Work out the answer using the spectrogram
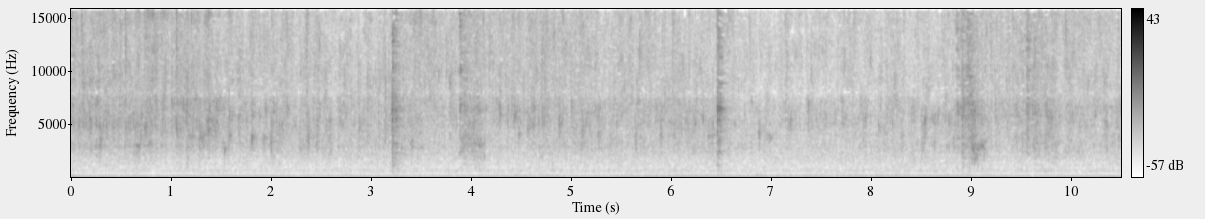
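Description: Sun-dried mango slices and dried red chillies faintly sizzling in oil in a steel kadai, frying on a low flame. A metal spatula stirs them with a few light clicks against the pan.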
